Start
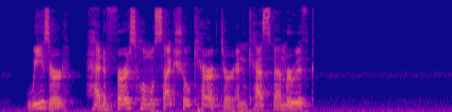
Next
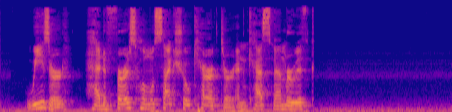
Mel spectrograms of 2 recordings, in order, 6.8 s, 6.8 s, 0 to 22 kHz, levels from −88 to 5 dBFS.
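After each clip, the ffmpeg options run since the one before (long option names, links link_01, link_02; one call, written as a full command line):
ffmpeg -i in.wav -filter_complex "[0:a]bass=frequency=250:gain=10,treble=frequency=4000:gain=5,asplit=2[link_01][link_02];[link_02]acompressor=mode=upward:threshold=-37dB:ratio=2.5,volume=-2.5dB[link_03];[link_01][link_03]amix=inputs=2:normalize=0,aeval=exprs='val(0)+0.002*(sin(2*PI*60*n/s)+sin(2*PI*2*60*n/s)/2+sin(2*PI*3*60*n/s)/3+sin(2*PI*4*60*n/s)/4+sin(2*PI*5*60*n/s)/5)':channel_layout=same" out.wav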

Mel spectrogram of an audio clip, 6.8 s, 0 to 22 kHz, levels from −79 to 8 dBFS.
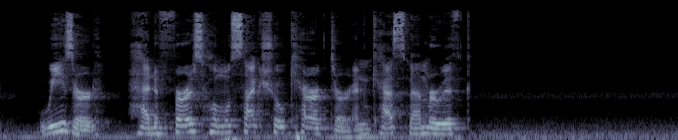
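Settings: ffmpeg -i in.wav -af anull out.wav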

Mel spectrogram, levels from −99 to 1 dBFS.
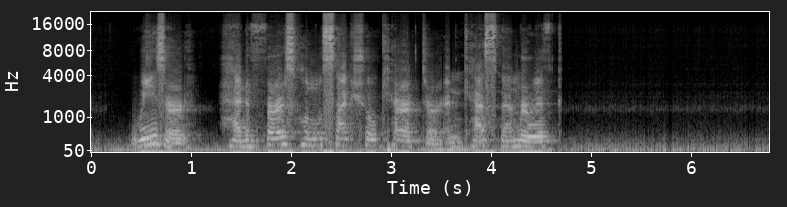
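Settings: ffmpeg -i in.wav -af "aeval=exprs='if(lt(val(0),0),0.251*val(0),val(0))':channel_layout=same" out.wav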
